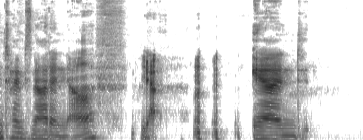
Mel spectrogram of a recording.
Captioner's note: guy chuckling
